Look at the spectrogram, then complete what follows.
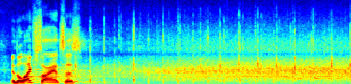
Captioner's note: audience applauds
